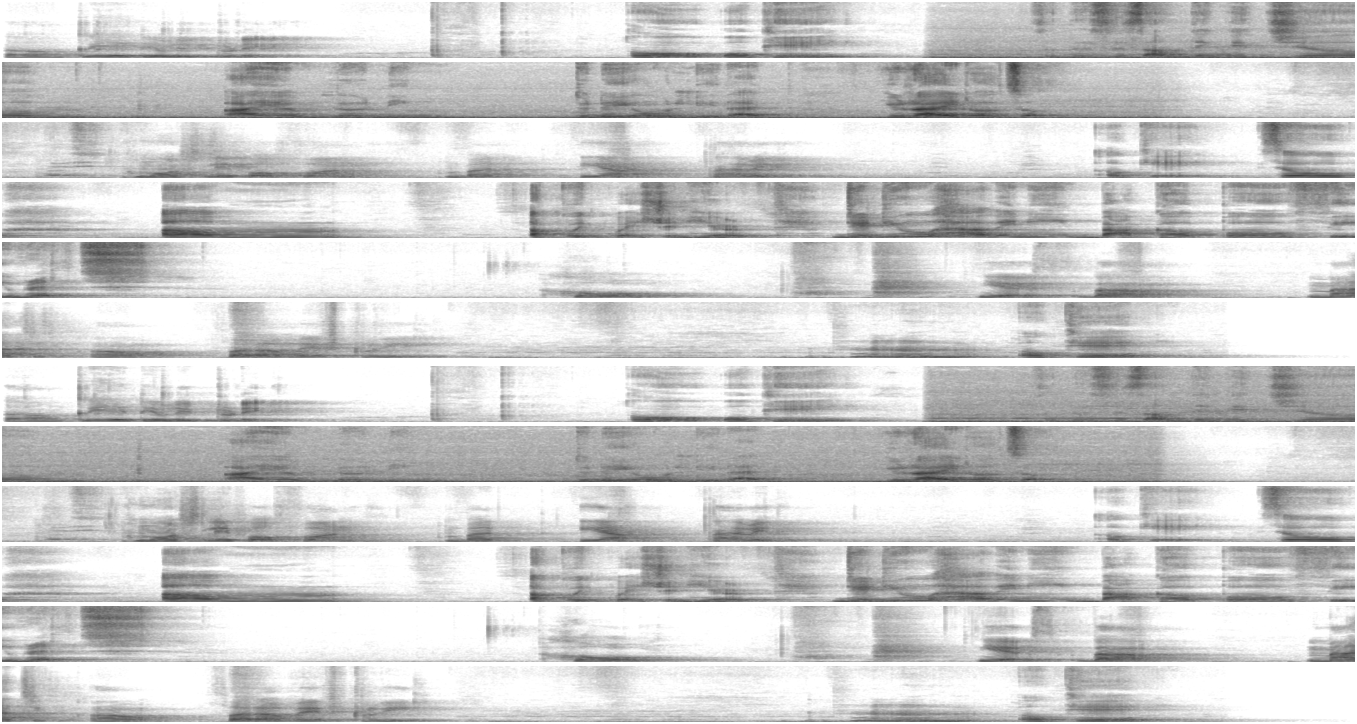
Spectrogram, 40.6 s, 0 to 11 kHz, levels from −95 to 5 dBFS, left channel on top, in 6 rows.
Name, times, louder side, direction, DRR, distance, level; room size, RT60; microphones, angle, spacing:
voice 1, 0.0-1.3 7.3-7.5 13.7-13.8 14.1-15.3 15.7-16.0 16.4-16.7 17.1-17.4 29.8-30.3 31.9-32.8 33.6-34.6 35.0-35.9, right 2 dB, 65° right, 4.1 m, -30 dB
voice 2, 3.1-4.3 5.2-7.3 7.9-9.1 9.6-10.8 11.2-12.1 13.7-14.0 19.0-19.6 19.8-20.6 21.1-22.0 22.9-27.8 31.0-31.7 38.1-39.6, left 2 dB, 15° left, 1.0 m, -26 dB
sound 1, 4.6-12.6, right 1 dB, 80° right, 3.4 m, -29 dB
21.0 x 18.0 x 8.0 m
head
